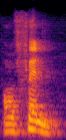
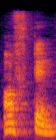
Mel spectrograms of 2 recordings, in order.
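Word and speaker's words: often: अलग अलग पढ़ा होगा, लेकिन शुद्ध उच्चारण ऑफन ना कि ऑफ्टन, टी यहाँ साइलेंट है।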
